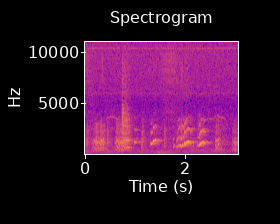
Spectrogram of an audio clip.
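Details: Young female guinea pig, day-1 vet consultation for loud wheezing; X-rays show left lung fluid, likely traumatic pulmonary haemorrhage, chest pain both sides; short high squeaks and chirps of pain during abdominal palpation checking for pregnancy.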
